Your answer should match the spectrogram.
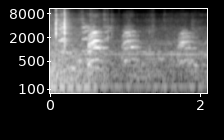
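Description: Small dog whining: three short high whines over about a second and a half, with a sharp click near the start.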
